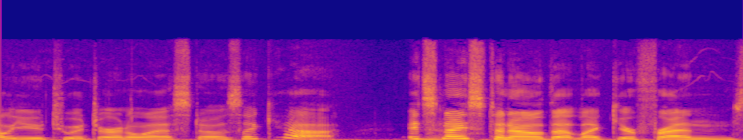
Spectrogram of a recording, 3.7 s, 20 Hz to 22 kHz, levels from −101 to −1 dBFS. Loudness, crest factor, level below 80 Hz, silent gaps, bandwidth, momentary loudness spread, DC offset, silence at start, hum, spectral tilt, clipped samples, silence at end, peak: -22 LUFS; 18 dB; -50 dBFS; none; 16 kHz; 9 LU; under 0.1%; 0 s; none; -3.5 dB/octave; under 0.1%; 0 s; -4 dBFS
